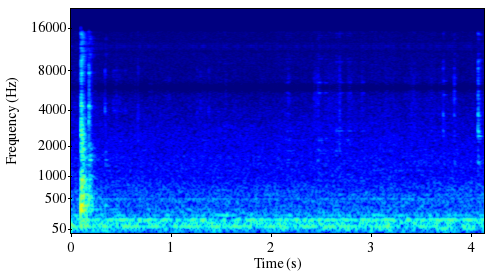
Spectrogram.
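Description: Small metal-on-metal work on the steel bolt of a TH350 transmission's vacuum modulator bracket: one sharp metallic click at the very start, then a few faint ticks over a steady low hum.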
